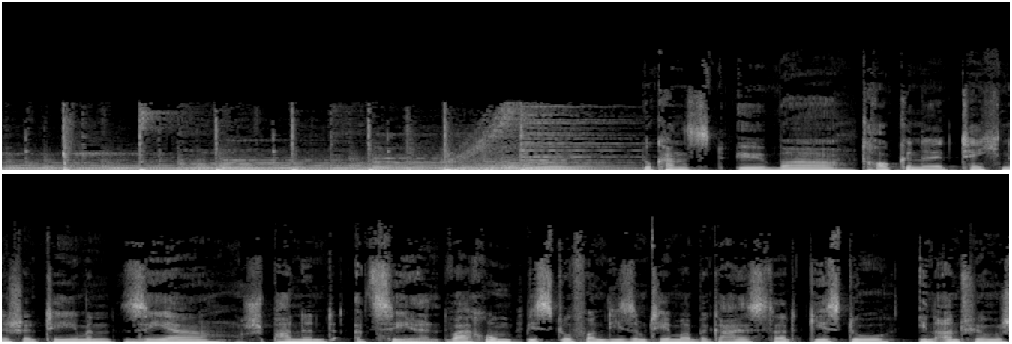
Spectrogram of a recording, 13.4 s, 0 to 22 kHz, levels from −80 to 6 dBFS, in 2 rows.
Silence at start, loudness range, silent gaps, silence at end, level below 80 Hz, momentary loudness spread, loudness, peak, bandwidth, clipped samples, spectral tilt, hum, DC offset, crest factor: 0 s; 2 LU; none; 0 s; -32 dBFS; 6 LU; -23 LUFS; -6 dBFS; 15 kHz; under 0.1%; -5.5 dB/octave; none; under 0.1%; 16 dB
